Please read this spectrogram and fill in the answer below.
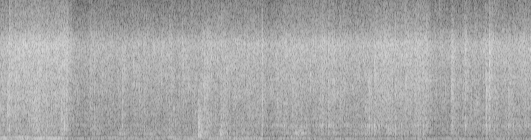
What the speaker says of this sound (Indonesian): ditumis di bawang merahnya.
